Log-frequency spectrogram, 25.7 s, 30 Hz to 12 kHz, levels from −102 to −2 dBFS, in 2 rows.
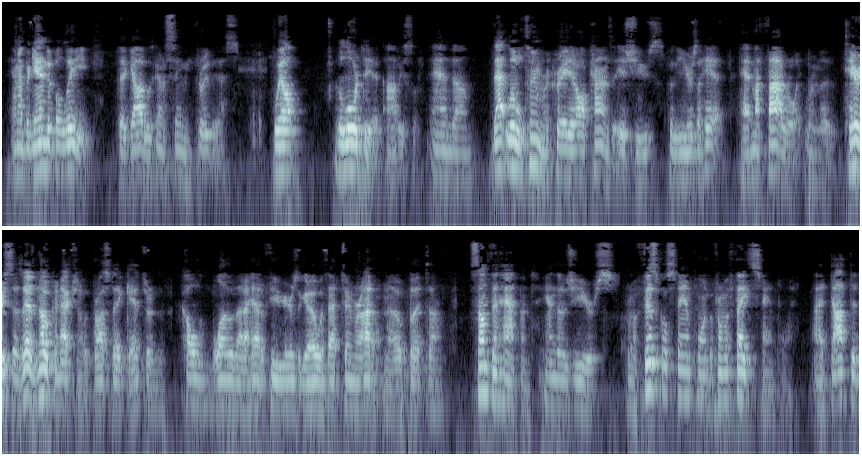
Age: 40-59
